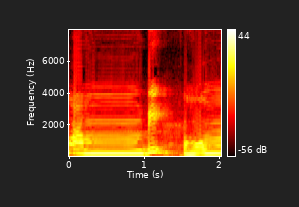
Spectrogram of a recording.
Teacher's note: नून की जगह मीम को गुन्ने से पढ़ेंगे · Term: इकलाब का कायदा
